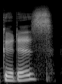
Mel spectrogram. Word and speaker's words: Goodr: Last year I mentioned that I have Oakleys and Gooders. So Gooder is spelled G-O-O-D-R.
